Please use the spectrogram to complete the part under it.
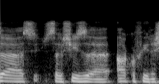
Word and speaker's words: Awkwafina: Even though I know she spells it differently, I'm like, surely I'm not pronouncing it the same way as him. But there you go. She's Awkwafina.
